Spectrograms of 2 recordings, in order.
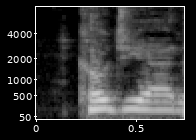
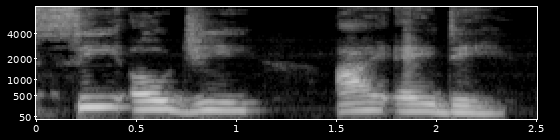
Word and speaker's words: Cogiad: Cogiad is spelled C O G I A D if I had animation, I would put it on the screen here.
